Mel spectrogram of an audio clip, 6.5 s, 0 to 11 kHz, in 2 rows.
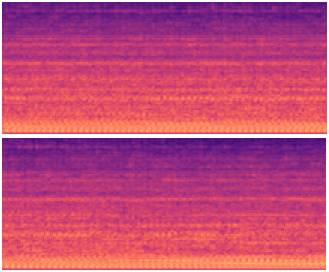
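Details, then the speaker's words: John Deere 757 mower, owned since new, first start of the year after sitting since last fall on fresh gas: fires right up into a steady, even thumping idle with no misses or knocks; normal. "[Applause] fired right up guys I have to say that I really have no complaints with this mall or whatsoever it's been a really good more I've had this thing since brand-new and love it"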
